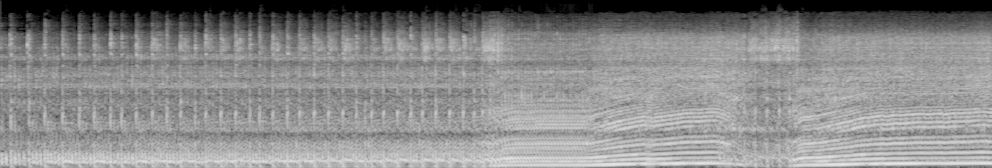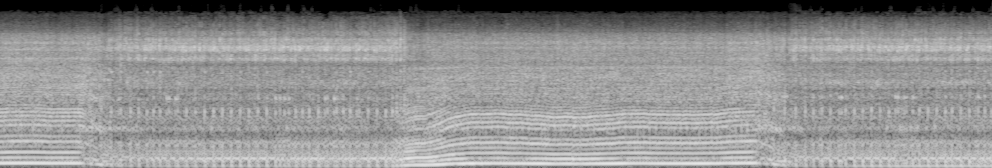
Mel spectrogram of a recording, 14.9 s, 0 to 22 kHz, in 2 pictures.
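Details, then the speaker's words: Stihl HS80 two-stroke hedge trimmer, air filter like new, started on choke/fast idle: revs sag and fall back, bogging; suspected carb adjustment or restricted exhaust screen, later found not the screen. "Y'all hear that? It's kind of bogging out. It's either a carb adjustment or that restricted exhaust screen."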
